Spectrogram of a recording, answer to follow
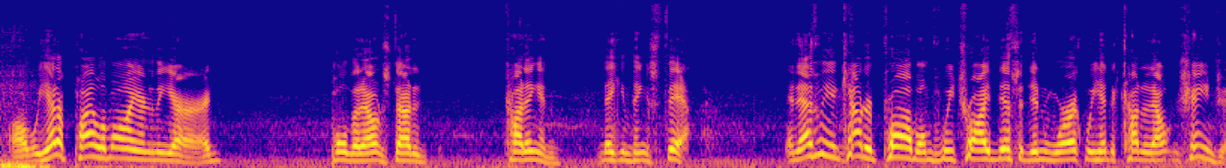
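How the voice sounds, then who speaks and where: Talking at a very fast pace yet with long, frequent pauses, a man uses lively intonation at a high pitch. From New Hampshire. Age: 60s. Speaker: competition team captain. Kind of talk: interview.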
